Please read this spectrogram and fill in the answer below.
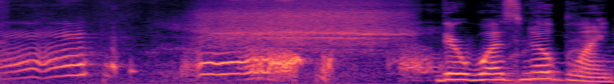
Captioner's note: crying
